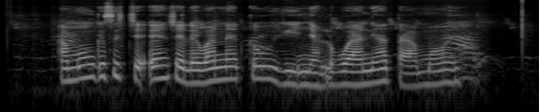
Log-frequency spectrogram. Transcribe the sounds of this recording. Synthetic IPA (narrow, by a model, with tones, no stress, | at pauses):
a˨mu˦ŋɡi˦si˦t͡ʃe˨ʔe˦nt͡ʃe˨le˨βa˦ne˦t̪̚ko˦wi˦˨ɣi˨ɲa˨lo˨βwa˨ni˦a˦t̪a˨mo˦e˨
